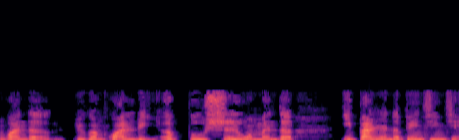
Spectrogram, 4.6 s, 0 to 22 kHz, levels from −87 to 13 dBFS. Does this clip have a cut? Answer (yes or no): no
